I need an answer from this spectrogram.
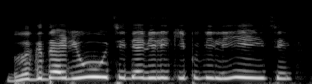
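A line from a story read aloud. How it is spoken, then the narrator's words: Loud wailing. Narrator (Russian): вопил Абдул-Надул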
